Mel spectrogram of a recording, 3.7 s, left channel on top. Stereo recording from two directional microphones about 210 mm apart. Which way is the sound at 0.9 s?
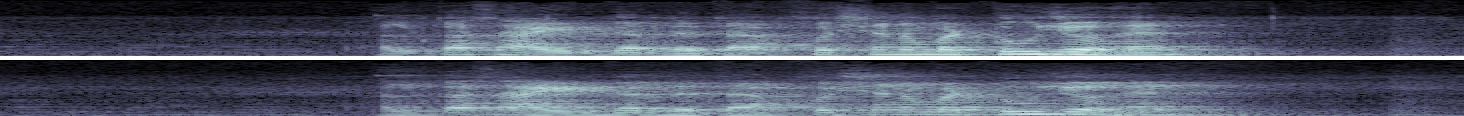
40° left (ahead or behind).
